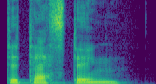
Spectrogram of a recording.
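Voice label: "detesting", British English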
